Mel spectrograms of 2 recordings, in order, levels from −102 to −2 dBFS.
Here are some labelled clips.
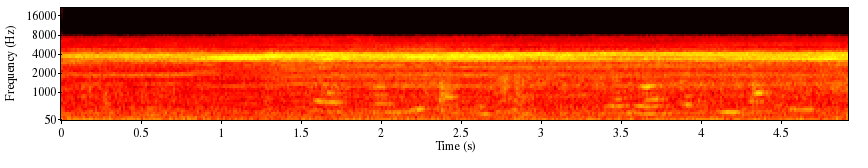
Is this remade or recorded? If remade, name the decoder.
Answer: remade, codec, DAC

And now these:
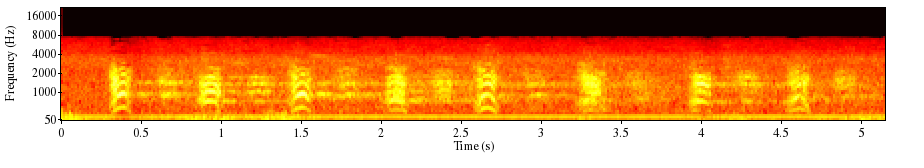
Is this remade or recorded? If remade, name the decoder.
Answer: recorded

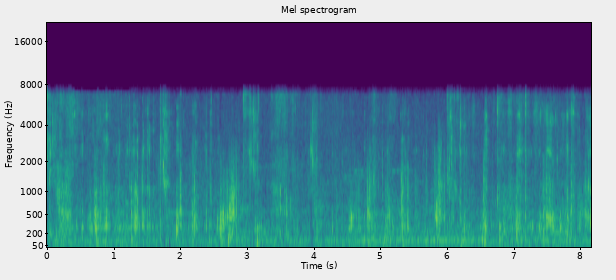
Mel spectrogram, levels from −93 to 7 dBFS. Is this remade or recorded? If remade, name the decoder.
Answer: recorded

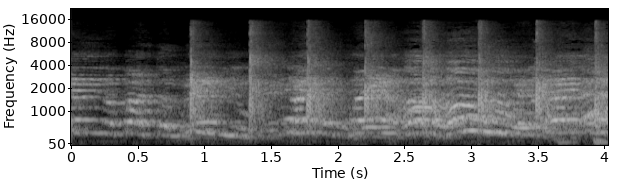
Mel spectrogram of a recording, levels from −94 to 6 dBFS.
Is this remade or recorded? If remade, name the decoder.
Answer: recorded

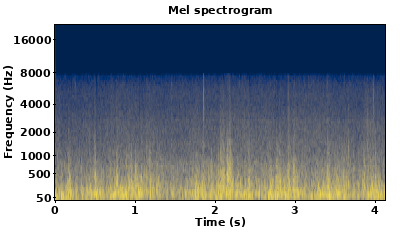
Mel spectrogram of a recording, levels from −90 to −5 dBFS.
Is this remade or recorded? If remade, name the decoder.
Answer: recorded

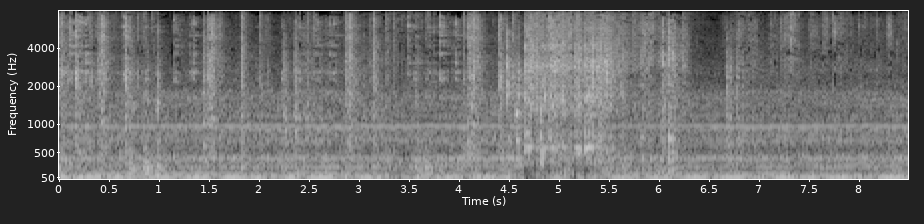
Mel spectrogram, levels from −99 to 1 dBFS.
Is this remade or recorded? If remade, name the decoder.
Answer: recorded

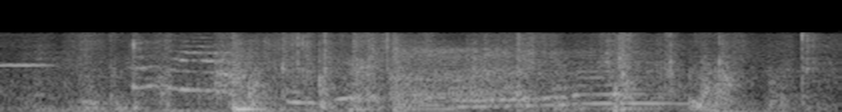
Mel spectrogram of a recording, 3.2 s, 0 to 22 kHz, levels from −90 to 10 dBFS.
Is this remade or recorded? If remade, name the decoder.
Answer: remade, codec, DAC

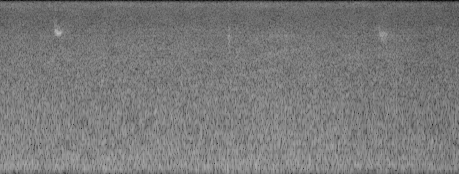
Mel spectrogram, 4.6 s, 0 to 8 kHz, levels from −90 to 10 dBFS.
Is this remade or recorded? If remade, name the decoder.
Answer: remade, codec, DAC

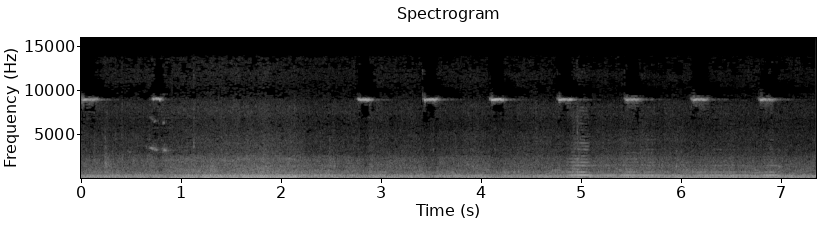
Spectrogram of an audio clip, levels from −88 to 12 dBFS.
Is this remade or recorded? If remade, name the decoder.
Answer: recorded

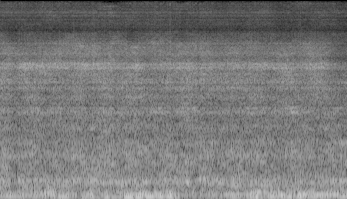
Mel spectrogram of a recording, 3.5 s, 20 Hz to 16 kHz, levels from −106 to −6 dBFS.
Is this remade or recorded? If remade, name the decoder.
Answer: remade, codec, DAC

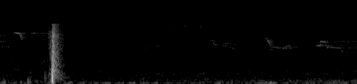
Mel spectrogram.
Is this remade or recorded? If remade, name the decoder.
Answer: recorded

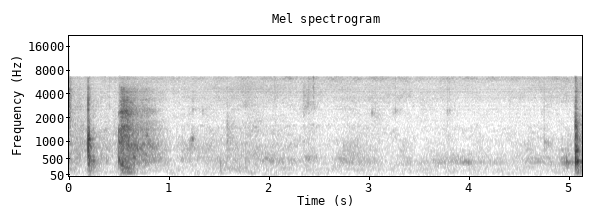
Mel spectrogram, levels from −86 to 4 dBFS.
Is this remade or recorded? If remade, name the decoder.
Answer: remade, codec, DAC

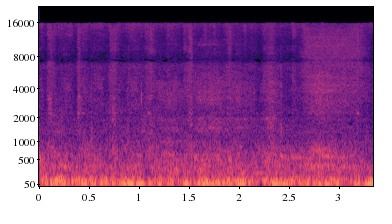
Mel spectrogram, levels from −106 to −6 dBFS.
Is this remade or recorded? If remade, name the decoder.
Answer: recorded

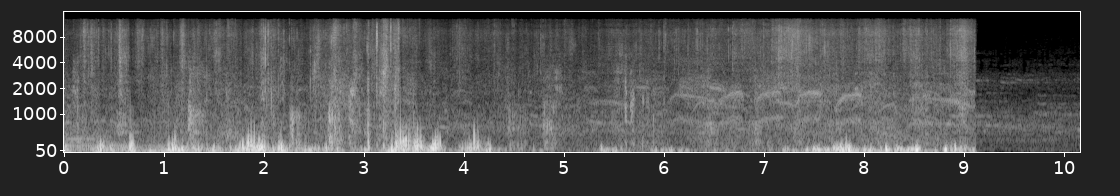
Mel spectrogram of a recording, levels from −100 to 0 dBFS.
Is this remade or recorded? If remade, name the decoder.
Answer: recorded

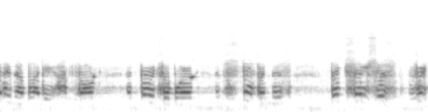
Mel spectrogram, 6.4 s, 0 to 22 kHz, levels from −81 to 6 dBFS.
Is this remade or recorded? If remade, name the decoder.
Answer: remade, codec, DAC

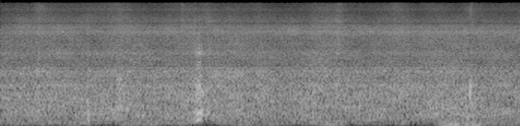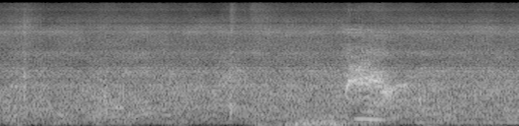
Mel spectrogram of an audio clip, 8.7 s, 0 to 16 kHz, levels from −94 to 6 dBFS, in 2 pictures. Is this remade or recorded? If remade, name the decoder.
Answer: remade, codec, DAC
